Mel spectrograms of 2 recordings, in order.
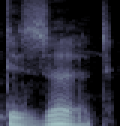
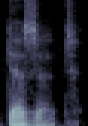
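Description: First: The stress is on the second syllable. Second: The stress is on the first syllable. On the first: It names a sweet course after a meal. The speaker calls it right. "no, it's dessert" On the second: It names a dry sandy region. The speaker calls it wrong. "Most Spanish people very often will say desert"

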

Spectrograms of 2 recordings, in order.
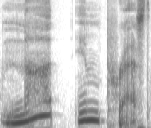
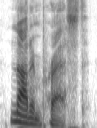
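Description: First: It is said with a showy, dramatic flair. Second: It is said plainly, without any flair. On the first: "there was that flair to it" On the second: "he could have said, like"

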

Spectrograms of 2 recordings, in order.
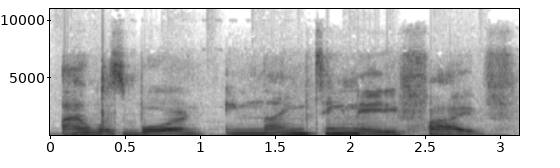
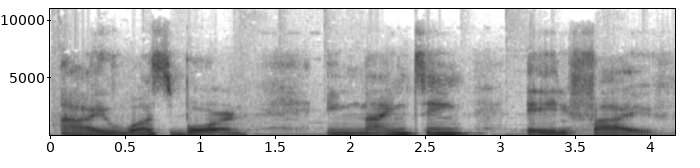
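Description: First: It is said at normal speed. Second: It is said slowly.

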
